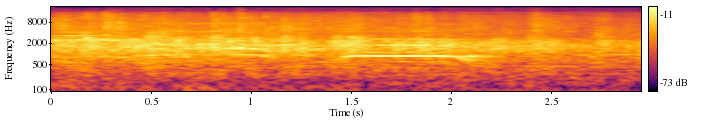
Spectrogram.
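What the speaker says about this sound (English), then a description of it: "Let's give her another round of applause." Applause at a board meeting for an honored staff member: a faint, even patter of many hands clapping, distant and sustained for the whole stretch.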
